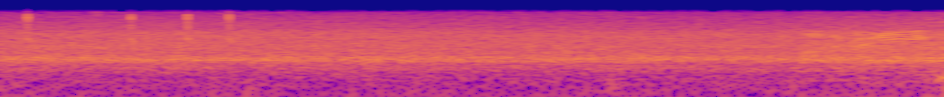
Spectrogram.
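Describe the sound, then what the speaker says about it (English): A large football stadium crowd roars in a steady, dense wash of cheering that holds loud and continuous throughout, with no breaks or swells standing apart from the noise. "Listen to the crowd energy here in the early going."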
